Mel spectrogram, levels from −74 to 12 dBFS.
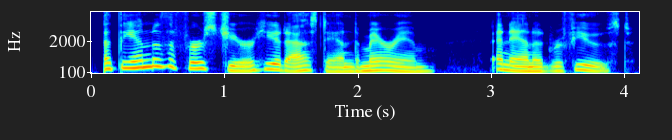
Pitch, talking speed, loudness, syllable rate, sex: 195 Hz, 265 wpm, -17 LUFS, 6.8 syllables/s, female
